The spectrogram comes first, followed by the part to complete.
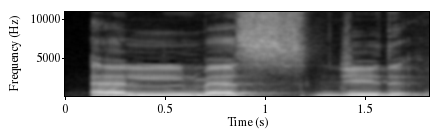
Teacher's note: الجيم بعد كده ادخلها جوه من نص اللسان اللي هي وسط اللسان مش من قدام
